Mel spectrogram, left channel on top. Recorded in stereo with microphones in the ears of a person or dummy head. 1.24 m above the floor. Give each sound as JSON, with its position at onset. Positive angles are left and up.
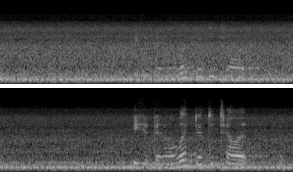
{"t": 1.3, "sound": "a woman speaking", "side_deg": -55, "distance_m": 1.5}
